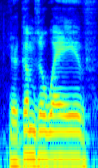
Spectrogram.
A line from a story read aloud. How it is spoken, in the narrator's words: Sybil said nervously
